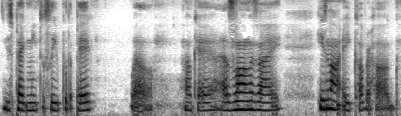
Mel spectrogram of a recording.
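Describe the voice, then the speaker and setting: A woman's voice: mid-range voice, little pitch movement, normal speed, vocal fry, darkish tone. A woman playing an indignant, pushy customer with a put-on Southern drawl in a comedy scene read-through. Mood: grudging. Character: indignant, pushy adult pet hotel customer.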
